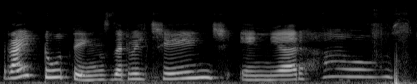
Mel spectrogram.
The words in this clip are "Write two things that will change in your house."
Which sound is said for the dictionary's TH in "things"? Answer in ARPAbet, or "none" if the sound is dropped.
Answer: T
